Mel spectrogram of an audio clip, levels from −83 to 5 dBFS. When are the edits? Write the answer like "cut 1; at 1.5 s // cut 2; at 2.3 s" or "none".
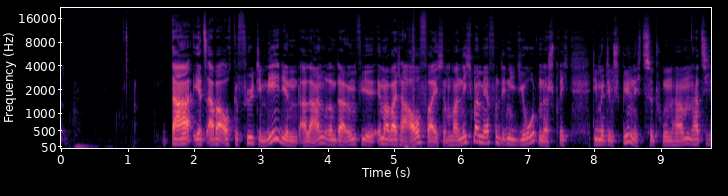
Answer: none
